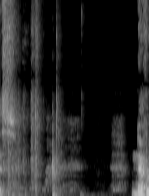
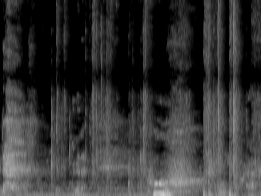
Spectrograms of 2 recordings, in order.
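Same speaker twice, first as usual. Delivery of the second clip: exhausted sigh; 8 semitones higher, 7 dB quieter, much slower than usual. Real, not acted. Overwhelmed by head noise.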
